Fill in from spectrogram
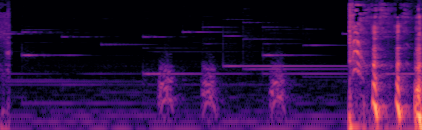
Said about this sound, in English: Oh, that's funny. The dog barked when he did that.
